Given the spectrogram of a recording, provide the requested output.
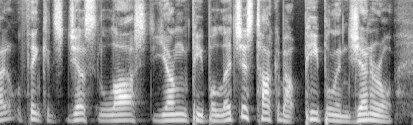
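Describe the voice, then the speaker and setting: A man talks at a moderate pace in a fairly high pitch. It is a plain, everyday voice, with a dry, close sound and no echo. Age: 30s. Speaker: podcast co-host, ministry. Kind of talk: casual chat, faith discussion.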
